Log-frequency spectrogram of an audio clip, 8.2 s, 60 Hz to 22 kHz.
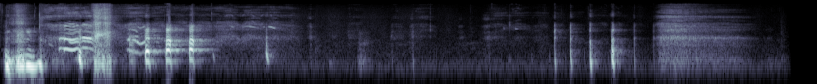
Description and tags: laughing man 4
Young man laughing enthusiastic!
